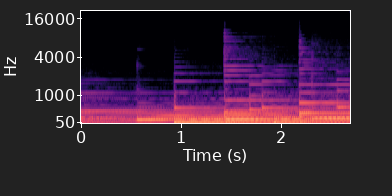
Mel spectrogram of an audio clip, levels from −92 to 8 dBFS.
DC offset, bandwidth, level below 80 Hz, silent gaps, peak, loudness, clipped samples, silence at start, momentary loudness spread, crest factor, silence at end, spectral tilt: under 0.1%; 6 kHz; -24 dBFS; none; -6 dBFS; -20 LUFS; under 0.1%; 0 s; 11 LU; 12 dB; 0 s; -10.5 dB/octave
